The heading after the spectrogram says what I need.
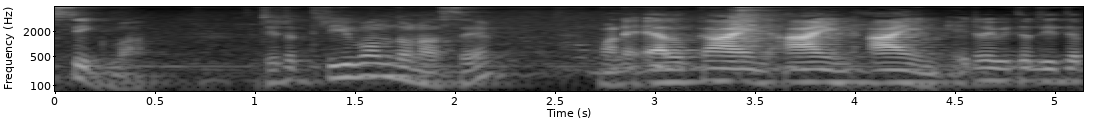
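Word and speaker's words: alkyne: বলেন তো এখানে আরেকটা জিনিস লিখলাম সেটা হচ্ছে অ্যালকাইন কি লিখলাম বলেন তো অ্যালকাইন আইন আইন আইন উচ্চারণটা শুইনেন তিনটার তিনটা উচ্চারণ একটা হচ্ছে অ্যালকেন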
